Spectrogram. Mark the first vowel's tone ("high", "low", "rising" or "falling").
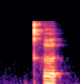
high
